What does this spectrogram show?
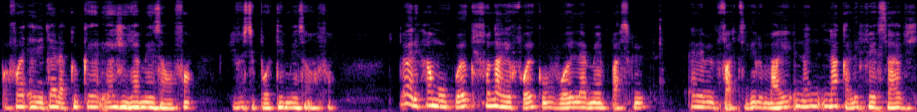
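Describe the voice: Fast speech from a woman with a low pitch, a slightly mellow tone, a slightly husky edge and ordinary pitch variation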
